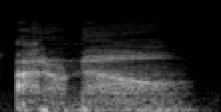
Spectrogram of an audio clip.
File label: "I don't know" whisper male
